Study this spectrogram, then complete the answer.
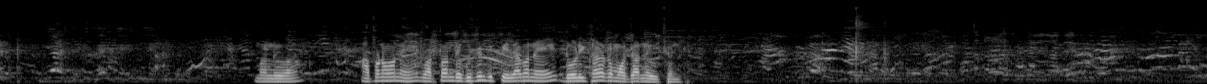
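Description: Children shout and chatter outdoors.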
